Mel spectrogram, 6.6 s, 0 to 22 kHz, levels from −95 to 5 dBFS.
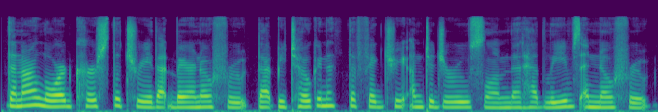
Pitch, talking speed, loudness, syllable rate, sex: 200 Hz, 210 wpm, -17 LUFS, 5.2 syllables/s, female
